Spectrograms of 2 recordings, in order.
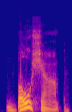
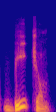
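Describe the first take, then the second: First: The name is said with a French pronunciation. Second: The name is said with an anglicized pronunciation. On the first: The speaker calls it right. "I would call it Beauchamp" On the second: The speaker calls it wrong. "he pronounces it Beecham because he's been down in the States so long"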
